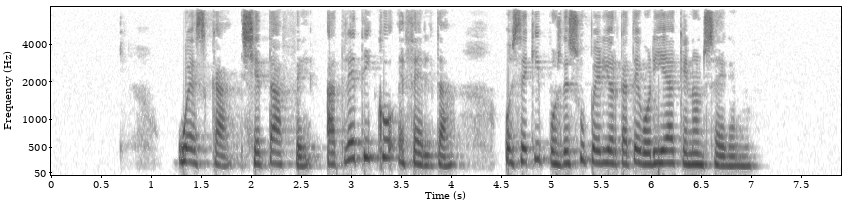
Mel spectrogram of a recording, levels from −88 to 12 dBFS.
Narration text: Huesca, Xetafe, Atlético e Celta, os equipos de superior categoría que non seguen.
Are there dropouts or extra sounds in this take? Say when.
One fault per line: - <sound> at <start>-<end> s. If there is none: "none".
none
